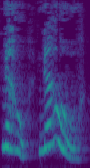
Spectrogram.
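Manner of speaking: high, loud hasty refusal; alarmed. Acted. Nancy stops Pollyanna telling, high and alarmed. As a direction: cut the offer off in alarm.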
